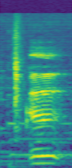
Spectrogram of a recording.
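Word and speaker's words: グ: Gu. Gu, like good.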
